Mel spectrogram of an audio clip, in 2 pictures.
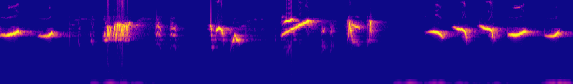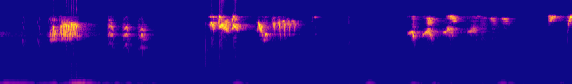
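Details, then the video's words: Orange-headed thrush song as a lure for birds that have stopped singing under stress: a varied string of sharp whistles, burry chatter and rising and falling slurs, delivered almost continuously with brief gaps, some low rumbling underneath. "pancingan Anis merah setres dan macet bunyi"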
